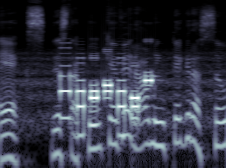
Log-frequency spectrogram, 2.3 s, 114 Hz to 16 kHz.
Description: Multi-frequency trunk signalling (R1, as on North American trunks), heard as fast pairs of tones, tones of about 70 ms. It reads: KP 23621 ST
